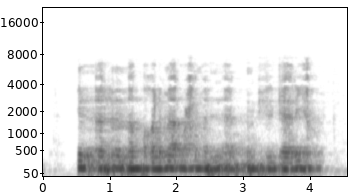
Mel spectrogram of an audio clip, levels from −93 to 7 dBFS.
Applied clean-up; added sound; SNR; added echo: none; none; none; none.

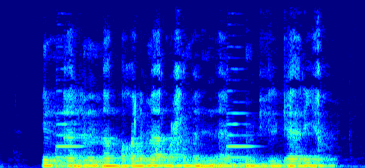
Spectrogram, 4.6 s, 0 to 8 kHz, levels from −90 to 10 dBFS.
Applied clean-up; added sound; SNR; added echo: none; Wind instrument, woodwind instrument; 17 dB; none.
